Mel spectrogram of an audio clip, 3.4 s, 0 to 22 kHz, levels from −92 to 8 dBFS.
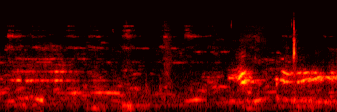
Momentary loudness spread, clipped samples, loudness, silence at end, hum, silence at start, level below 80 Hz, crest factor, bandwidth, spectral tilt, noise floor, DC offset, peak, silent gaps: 24 LU; under 0.1%; -36 LUFS; 0 s; none; 0 s; -84 dBFS; 24 dB; 12 kHz; -2 dB/octave; -63 dBFS; under 0.1%; -16 dBFS; none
